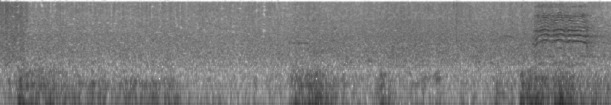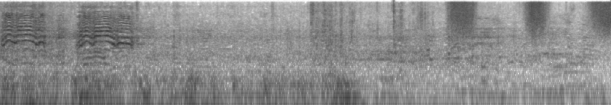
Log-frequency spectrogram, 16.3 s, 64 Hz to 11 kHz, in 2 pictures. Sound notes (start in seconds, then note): 0.1 sprinkling rain; 6.8 sprinkling rain; 12.2 water sloshing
